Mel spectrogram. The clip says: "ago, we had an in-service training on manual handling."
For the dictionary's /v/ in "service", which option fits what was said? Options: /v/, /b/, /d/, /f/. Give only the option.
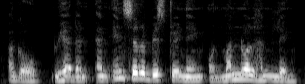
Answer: /b/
